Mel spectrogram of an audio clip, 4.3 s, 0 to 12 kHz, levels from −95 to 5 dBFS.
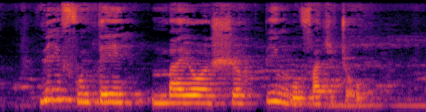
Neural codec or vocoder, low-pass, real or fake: vocoder, 44.1 kHz, 128 mel bands every 256 samples, BigVGAN v2; 10.8 kHz; fake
